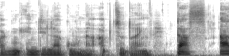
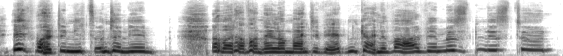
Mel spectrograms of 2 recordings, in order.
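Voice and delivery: hoch und gepresst vor Angst; in Panik alles herausstoßen; panisch, gepresst; 6 dB louder than usual. A narrator's reading. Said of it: "panischer Angst". (panische, hohe Stimme)

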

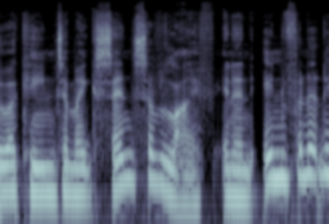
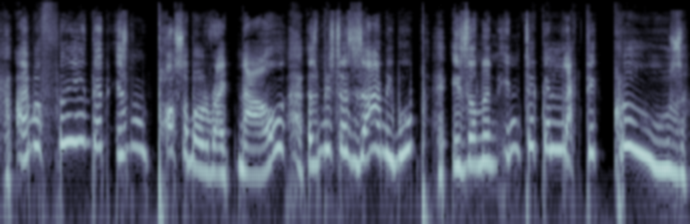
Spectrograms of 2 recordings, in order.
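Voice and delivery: high, fussy insect voice; insect receptionist; 3 dB louder than usual. Acted. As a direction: squeak it like a prissy bug.

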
